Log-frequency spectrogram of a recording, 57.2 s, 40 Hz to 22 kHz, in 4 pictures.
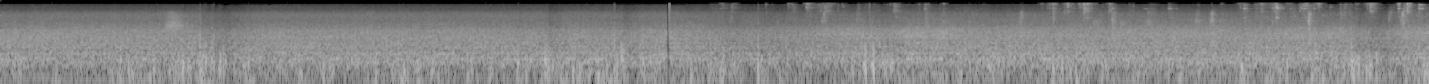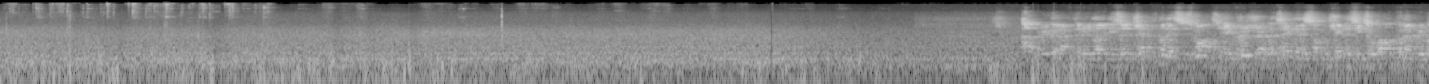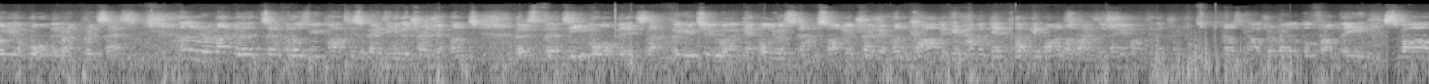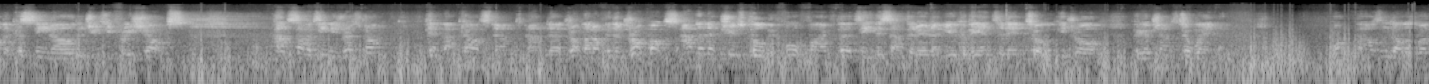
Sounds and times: Wind noise (microphone): 0.0s - 25.8s, 28.1s - 57.1s
Ship: 0.0s - 57.1s.

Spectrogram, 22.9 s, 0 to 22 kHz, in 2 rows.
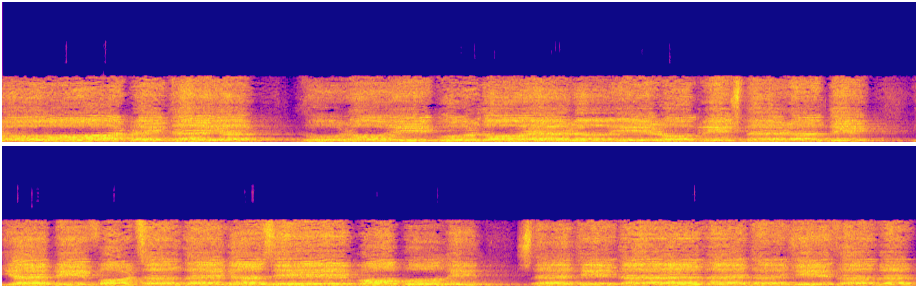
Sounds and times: Mantra: 0.0s - 22.8s.

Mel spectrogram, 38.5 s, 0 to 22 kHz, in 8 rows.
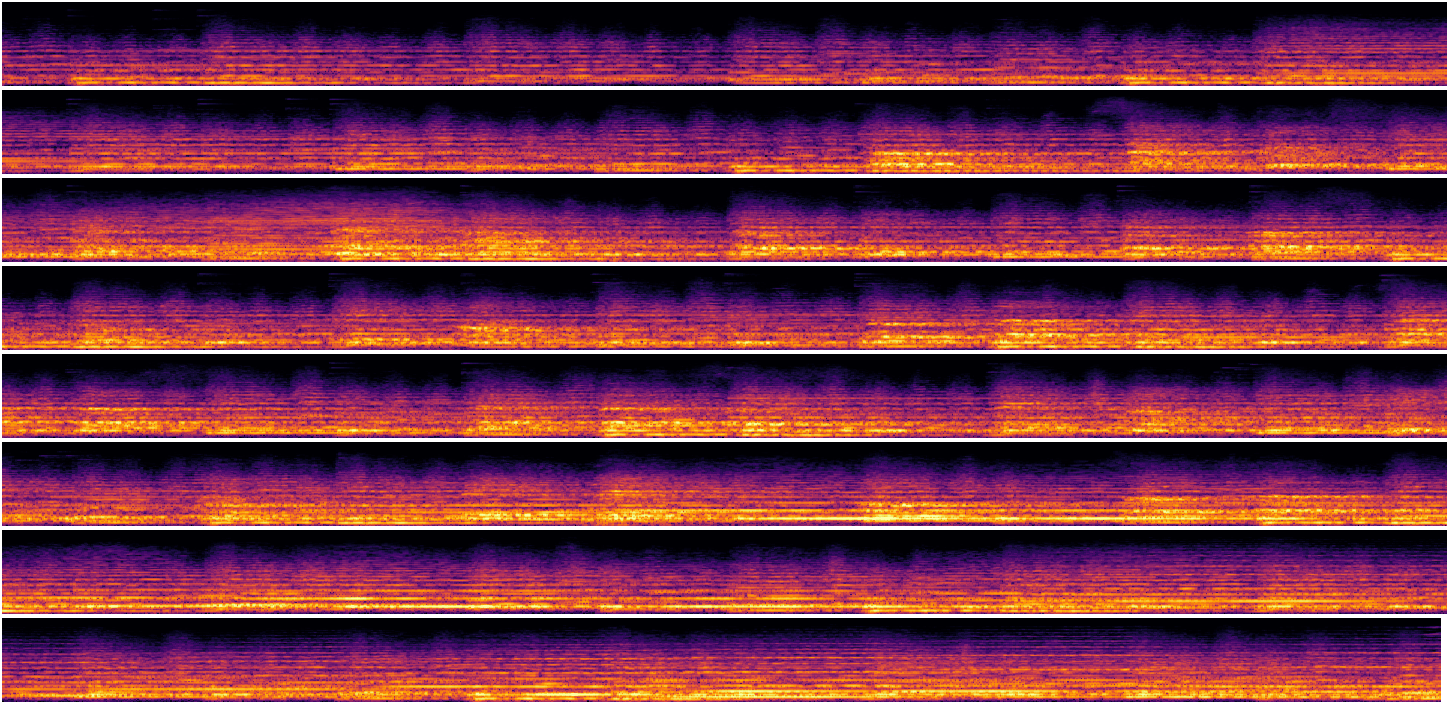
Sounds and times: Music: 0.0s - 38.5s.

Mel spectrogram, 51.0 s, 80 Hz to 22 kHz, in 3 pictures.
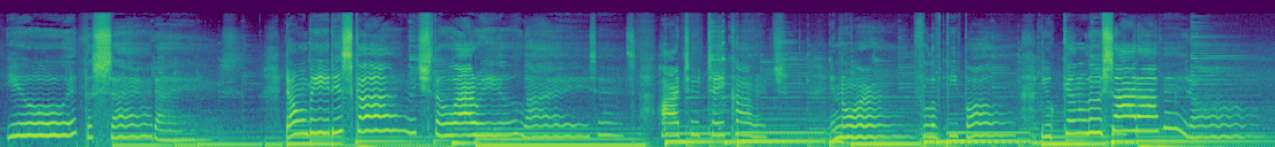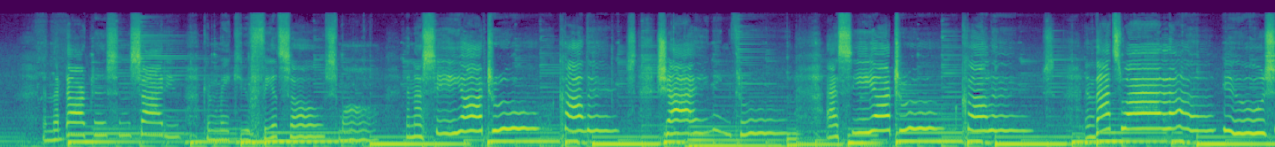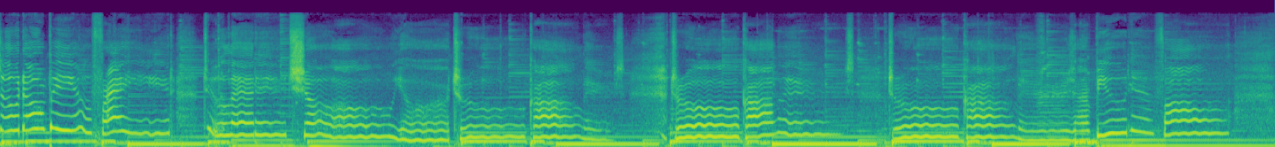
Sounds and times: Music: 0.0s - 51.0s.

